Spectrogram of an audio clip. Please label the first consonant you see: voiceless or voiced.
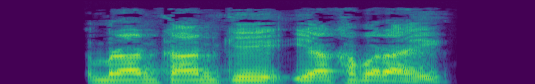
voiced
